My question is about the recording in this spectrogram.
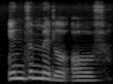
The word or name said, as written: in the middle of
